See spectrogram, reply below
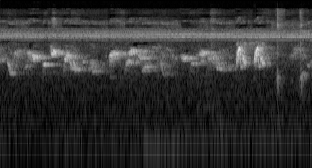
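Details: Red-whiskered bulbul, a wild-caught bird from the Vietnam–Laos region kept for one year, sings in a doubled style. Short warbled, chattering phrases run almost continuously. A high steady whine sounds throughout.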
